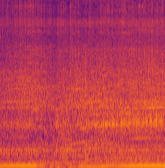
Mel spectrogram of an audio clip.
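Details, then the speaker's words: Honda Civic petrol engine idling: idle high, low drone sags and recovers, hunting and surging instead of holding steady; suspected vacuum leak, possibly at the injector seals, to be checked by spraying around them. "So you can hear that the idle is high, and now it's starting to hunt and surge."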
